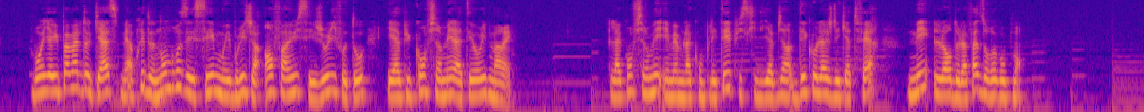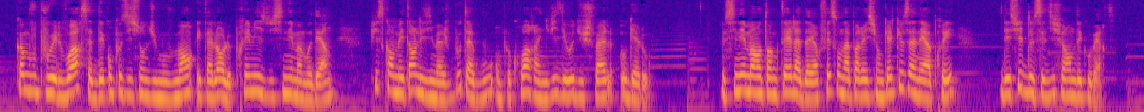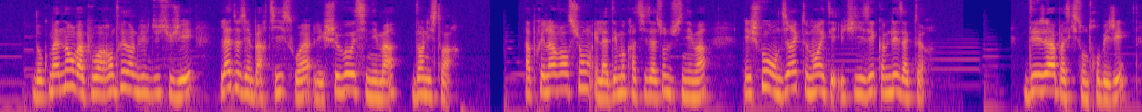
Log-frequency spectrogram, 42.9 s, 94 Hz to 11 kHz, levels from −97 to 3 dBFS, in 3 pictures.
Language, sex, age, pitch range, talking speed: French, female, 20-39, 175-220 Hz, 205 wpm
